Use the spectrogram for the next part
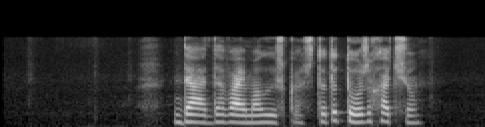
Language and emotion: Russian, positive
